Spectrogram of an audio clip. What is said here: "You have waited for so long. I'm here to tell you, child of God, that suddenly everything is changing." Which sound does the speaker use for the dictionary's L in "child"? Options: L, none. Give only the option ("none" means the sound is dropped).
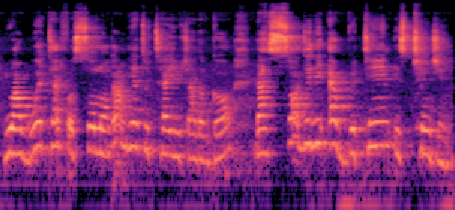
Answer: none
